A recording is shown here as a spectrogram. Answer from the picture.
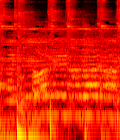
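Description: Kirtan ensemble: men singing a devotional chant over a sustained harmonium, with a double-headed khol drum and small kartal hand cymbals keeping a steady beat.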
